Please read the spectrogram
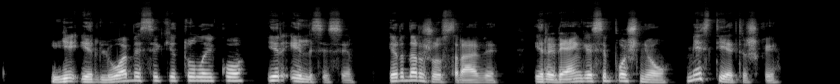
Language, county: Lithuanian, Šiauliai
